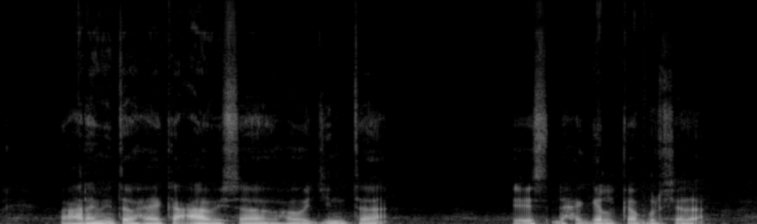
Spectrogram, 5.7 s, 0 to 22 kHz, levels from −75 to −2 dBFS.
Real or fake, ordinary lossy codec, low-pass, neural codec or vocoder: fake; none; none; vocoder, 44.1 kHz, 128 mel bands every 256 samples, BigVGAN v2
